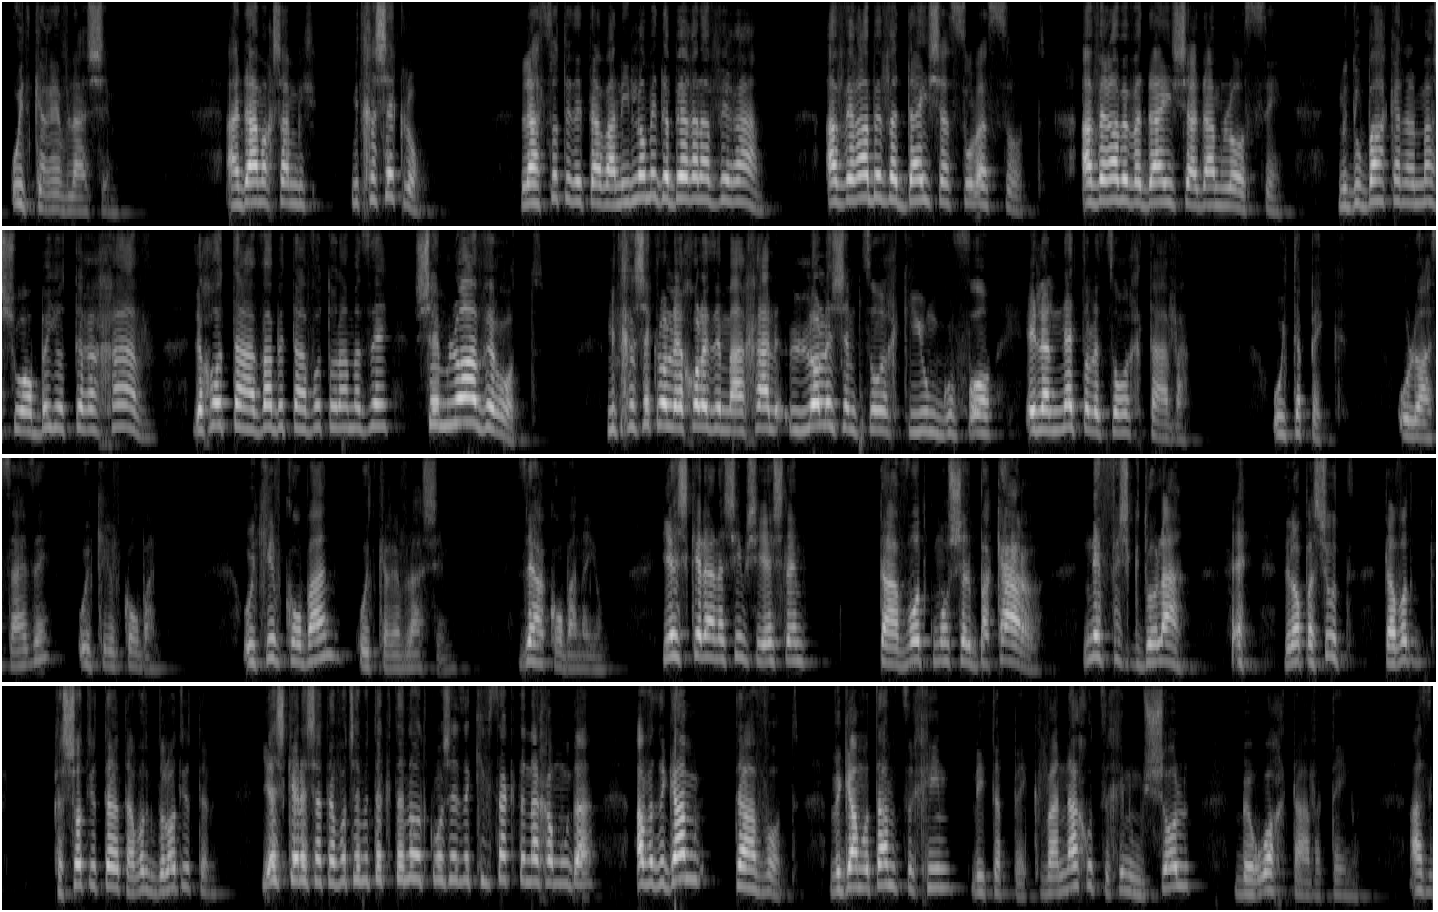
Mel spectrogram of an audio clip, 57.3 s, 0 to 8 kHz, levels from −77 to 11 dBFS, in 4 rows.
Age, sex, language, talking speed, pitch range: 50-69, male, Hebrew, 120 wpm, 175-250 Hz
